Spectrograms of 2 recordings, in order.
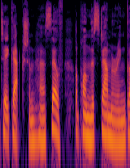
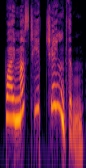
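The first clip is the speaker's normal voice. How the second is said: sharp, high indignant snap; snapped; 12 semitones higher, 5 dB louder than usual. A narrator's reading. Shanna snapping at the agent, sharp and indignant. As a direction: snap the question at him, high and loud. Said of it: "Shanna snapped".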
